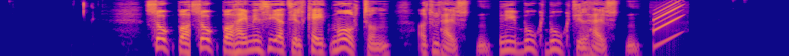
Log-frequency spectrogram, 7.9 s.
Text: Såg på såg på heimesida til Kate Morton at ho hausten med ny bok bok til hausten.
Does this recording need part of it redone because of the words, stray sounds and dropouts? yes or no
yes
